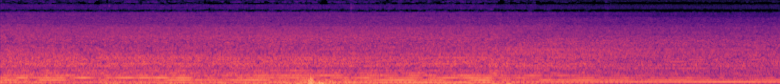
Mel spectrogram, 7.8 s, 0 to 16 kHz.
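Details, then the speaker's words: 1938 GE 12-inch oscillating fan (49X929), restored and rewired, first test run on low speed, non-oscillating: quiet, smooth motor hum with a steady low tone, next to no vibration, no rattle or scrape; runs healthy. "the Fan's quiet runs great smooth next to no vibration blades are in very very amazing and it sounds really nice too"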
